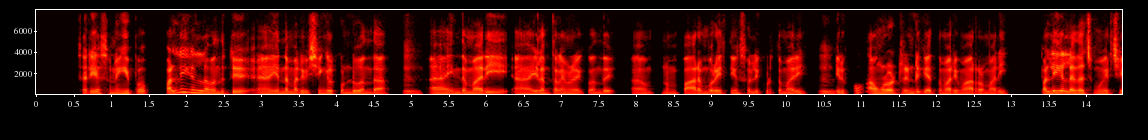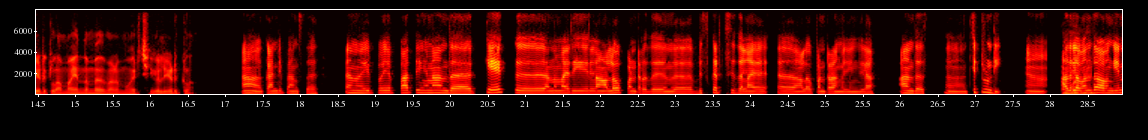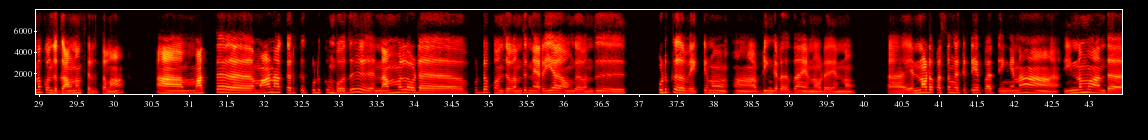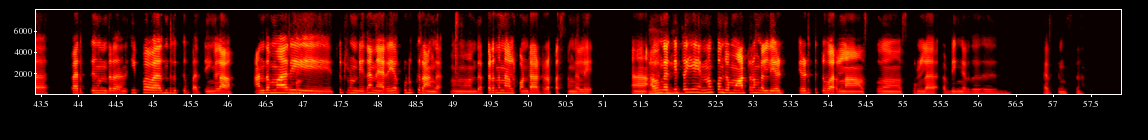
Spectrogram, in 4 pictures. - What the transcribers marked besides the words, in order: in English: "ட்ரெண்ட்க்கு"; in English: "கேக்கு"; in English: "அலோவ்"; in English: "பிஸ்கட்ஸ்"; in English: "அலோவ்"; drawn out: "நம்பளோட"; in English: "ஃபுட்ட"; in English: "பர்க்குன்ற"; other background noise; tsk
- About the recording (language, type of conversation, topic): Tamil, podcast, பாரம்பரியத்தை காப்பாற்றி புதியதை ஏற்கும் சமநிலையை எப்படிச் சீராகப் பேணலாம்?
